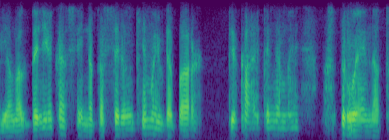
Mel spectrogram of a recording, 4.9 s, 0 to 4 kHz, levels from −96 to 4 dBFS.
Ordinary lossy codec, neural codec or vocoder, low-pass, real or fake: Opus, 24 kbps; codec, 16 kHz, 1.1 kbps, Voila-Tokenizer; 3.6 kHz; fake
